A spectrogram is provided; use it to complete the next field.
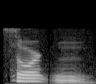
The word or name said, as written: Thornton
